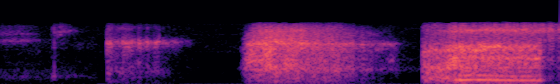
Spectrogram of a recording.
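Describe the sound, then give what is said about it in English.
A deep breath: a few faint, short breath noises, then a long, loud, rushing inhale followed closely by an equally long exhale. “Deep breath again.”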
